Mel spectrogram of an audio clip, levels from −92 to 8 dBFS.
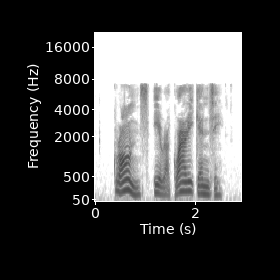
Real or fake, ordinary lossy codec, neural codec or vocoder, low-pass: real; MP3, 48 kbps; none; 7.2 kHz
